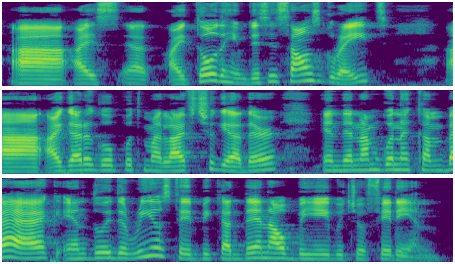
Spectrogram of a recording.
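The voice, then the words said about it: Brazilian accent. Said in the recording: “born and raised in Brazil, that's where my accent comes from”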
